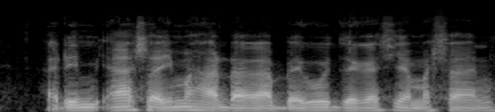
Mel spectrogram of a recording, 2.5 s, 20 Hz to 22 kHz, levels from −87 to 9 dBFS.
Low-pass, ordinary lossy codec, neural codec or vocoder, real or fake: 14.4 kHz; Opus, 16 kbps; none; real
